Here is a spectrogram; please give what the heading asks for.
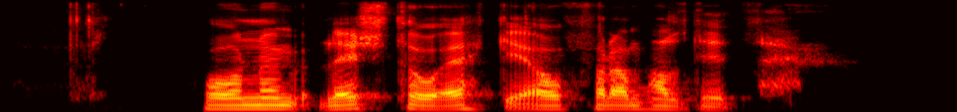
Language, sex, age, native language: Icelandic, male, 50-59, Icelandic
